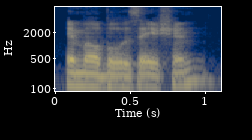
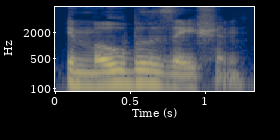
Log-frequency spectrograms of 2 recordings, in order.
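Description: First: It is read quickly in a flat monotone. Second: It is read more slowly and less flatly. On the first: The speaker calls it wrong. "that was flying through in a monotone" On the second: The speaker calls it right. "I need you to read a little slower"

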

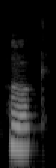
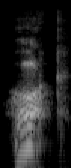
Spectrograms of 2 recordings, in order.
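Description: First: The word is said softly and casually. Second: The word is said loudly and forcefully. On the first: The speaker calls it wrong. "You don't say Hook" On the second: The speaker calls it right. "You say it from your sternum, right?"

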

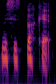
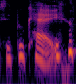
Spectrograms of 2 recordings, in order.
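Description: First: The surname sounds like the word bucket. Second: The surname sounds like the word bouquet. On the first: This is the name's ordinary form. "her name's Mrs. Bucket" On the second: The character uses a posh form of her own name. "she pronounced it Mrs. Bouquet"

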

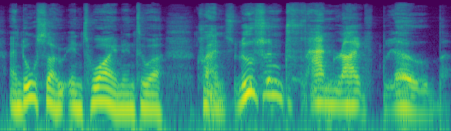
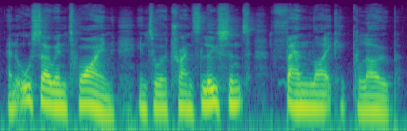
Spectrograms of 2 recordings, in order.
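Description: First: Said in a put-on nature narrator voice. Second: Said in the speaker's own normal voice.

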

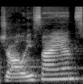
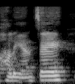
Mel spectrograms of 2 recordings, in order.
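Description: First: The name sounds like the English words jolly science. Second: The name is said as one Spanish-sounding word. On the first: This is the local nickname people use. The speaker calls it wrong. "we call it around here, we call it Jolly Science, but it's not how you say it" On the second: This is the proper name of the place. The speaker calls it right. "It's El Jaliense"

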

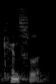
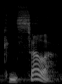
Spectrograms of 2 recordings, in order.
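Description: First: The name is said in an Irish way, run together. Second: The name is said in an American way. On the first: "in Ireland, they say Kinsella" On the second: "the American way to say it is Kinsella"

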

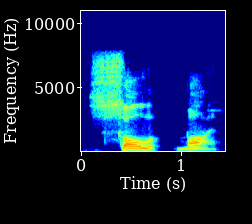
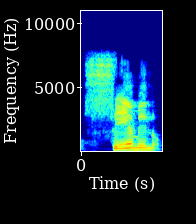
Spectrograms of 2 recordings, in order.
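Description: First: The L sound is clearly pronounced. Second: The L sound is left out. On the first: The speaker calls it right. "It's not that hard. It's Salman" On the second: The speaker calls it wrong. "Do people just ignore the L in your name"

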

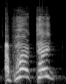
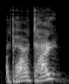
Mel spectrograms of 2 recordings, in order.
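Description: First: The word is said in a German-like accent. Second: The word is said in a plain accent. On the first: "Can I say it more Nazi?" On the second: "I think is how it's pronounced"

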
